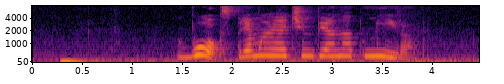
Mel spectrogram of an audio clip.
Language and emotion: Russian, positive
